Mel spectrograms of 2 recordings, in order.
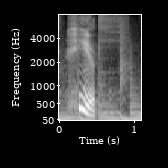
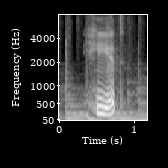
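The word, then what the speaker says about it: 히읗: But in 받침, this letter is pronounced as silent t or just simply silent. For example, hiet. Hiet, it's the name of hu letter.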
